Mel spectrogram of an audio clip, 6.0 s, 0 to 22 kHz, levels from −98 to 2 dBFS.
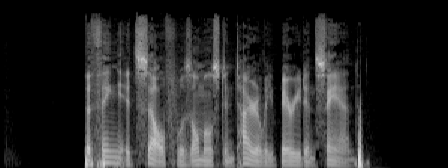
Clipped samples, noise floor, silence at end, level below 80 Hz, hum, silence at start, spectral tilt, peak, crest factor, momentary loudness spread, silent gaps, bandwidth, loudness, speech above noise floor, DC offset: under 0.1%; -82 dBFS; 1.15 s; -44 dBFS; none; 1.15 s; -4 dB/octave; -2 dBFS; 26 dB; 9 LU; none; 15.5 kHz; -25 LUFS; 57 dB; under 0.1%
